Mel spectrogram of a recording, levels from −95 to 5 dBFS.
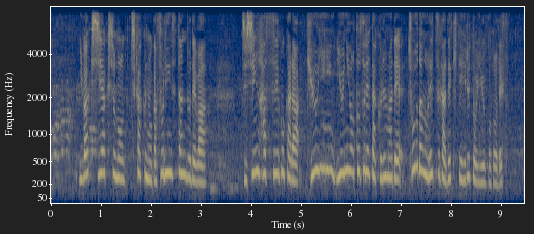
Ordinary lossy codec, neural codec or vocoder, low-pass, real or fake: none; vocoder, 22.05 kHz, 80 mel bands, HiFi-GAN; 7.2 kHz; fake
